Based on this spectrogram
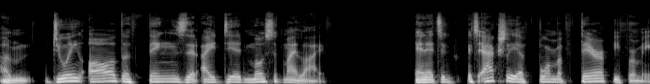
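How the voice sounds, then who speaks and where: The speech comes at a moderate pace with ordinary pitch variation, in a dry, close sound with no echo. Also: man, medium pitch for a man. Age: 60s. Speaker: business consultant and coach. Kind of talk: interview testimony. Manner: halting, with repeated false starts.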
